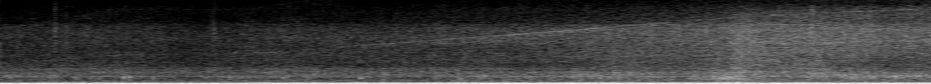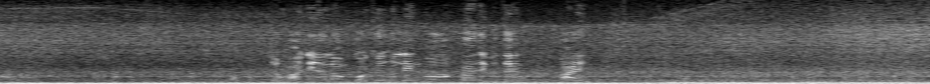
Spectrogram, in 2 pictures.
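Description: A car engine hums and drones steadily, rising in pitch near the end.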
